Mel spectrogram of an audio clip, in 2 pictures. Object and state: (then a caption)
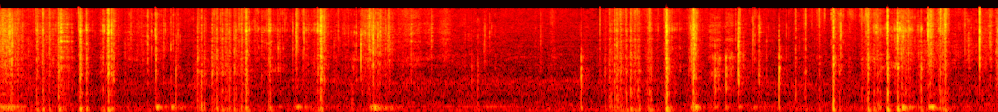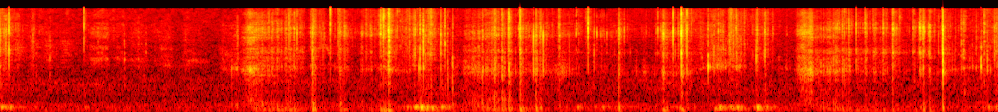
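Soap bar being shaved with a blade. A metal blade scrapes and shaves the surface of a solid oval blue soap bar held in the palm. Bursts of crisp, dry scraping strokes with a low body and bright edges are broken by brief quieter pauses.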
